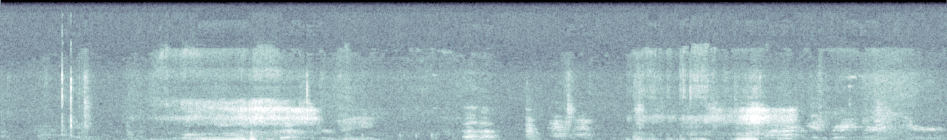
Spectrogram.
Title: Olive snoring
